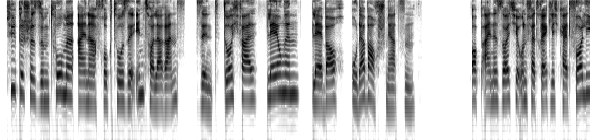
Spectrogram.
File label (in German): Sachbuch, Sprecherin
